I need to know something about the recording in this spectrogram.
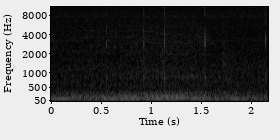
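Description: A steady low hum of background noise, with a few faint light ticks from a stylus writing on a tablet.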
